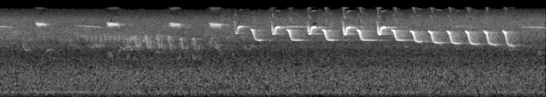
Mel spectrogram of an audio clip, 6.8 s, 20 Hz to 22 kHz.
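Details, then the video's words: Red-breasted flycatcher (Ficedula parva) singing on a windy morning, 30 May 2011, north of Översjön, Järvafältet, Sweden: soft high notes build into a fast series of clear, descending whistled phrases repeated about twice a second, with wind noise. "Mindre flugsnappare (Ficedula parva)"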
